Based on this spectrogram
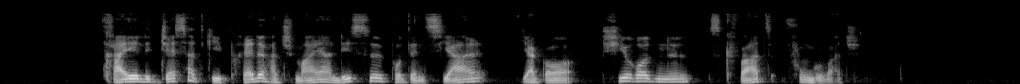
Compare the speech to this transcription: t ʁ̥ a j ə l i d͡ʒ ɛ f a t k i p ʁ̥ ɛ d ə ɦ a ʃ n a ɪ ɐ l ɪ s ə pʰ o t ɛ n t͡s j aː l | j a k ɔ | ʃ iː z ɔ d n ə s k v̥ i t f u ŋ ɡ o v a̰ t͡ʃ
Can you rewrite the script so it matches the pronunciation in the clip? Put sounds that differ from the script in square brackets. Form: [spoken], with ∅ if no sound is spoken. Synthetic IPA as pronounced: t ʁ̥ a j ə l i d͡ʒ ɛ [s] a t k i p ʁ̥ ɛ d ə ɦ a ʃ [m] a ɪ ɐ l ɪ s ə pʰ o t ɛ n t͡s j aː l | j a k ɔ | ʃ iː [ʁ] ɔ d n ə s k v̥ [a] t f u ŋ ɡ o v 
